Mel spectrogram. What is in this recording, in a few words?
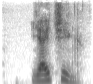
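"яйчиг", Komi, male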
